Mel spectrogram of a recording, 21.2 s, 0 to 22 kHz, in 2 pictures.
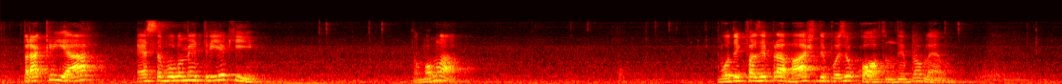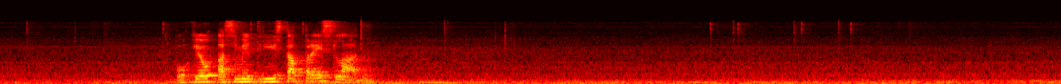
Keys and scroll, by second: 14.1 s.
